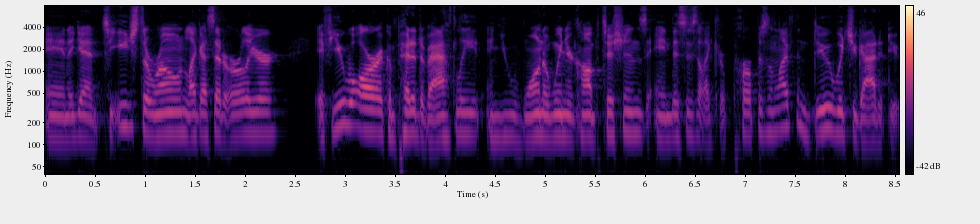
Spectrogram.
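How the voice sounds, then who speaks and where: A normal speaking voice comes at a fairly quick pace with hardly any pauses on a very clean recording over a silent background. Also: man, medium pitch for a man, fairly even intonation. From US South, Rio Grande Valley, Texas. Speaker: fitness coach. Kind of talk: casual vlog monologue. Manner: casual, conversational with filler.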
